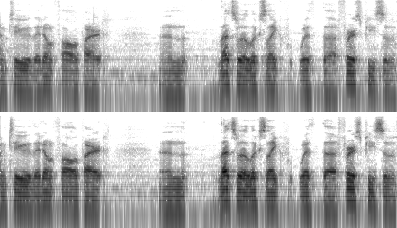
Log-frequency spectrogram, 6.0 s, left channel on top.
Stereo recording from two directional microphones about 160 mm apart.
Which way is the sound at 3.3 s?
10° right (ahead or behind).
